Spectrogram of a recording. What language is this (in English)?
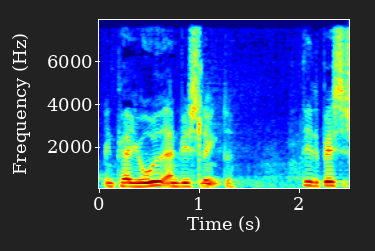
Danish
